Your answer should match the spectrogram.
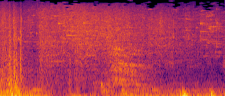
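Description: Glass shattering: a sudden crash at the start, then scattered shards and debris falling, with a low thud near the end.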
